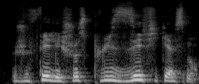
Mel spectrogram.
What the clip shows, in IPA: pluz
